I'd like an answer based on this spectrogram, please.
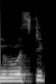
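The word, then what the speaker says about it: university: वो ये है कि यूनिवर्सिटी की जो प्रोनंसिएशन है वो यू है कौन सा यू वाई ओ you later you है लेकिन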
